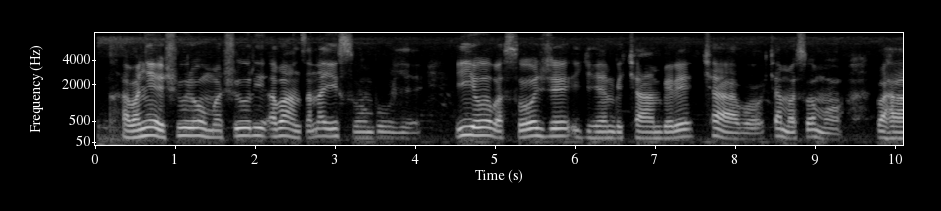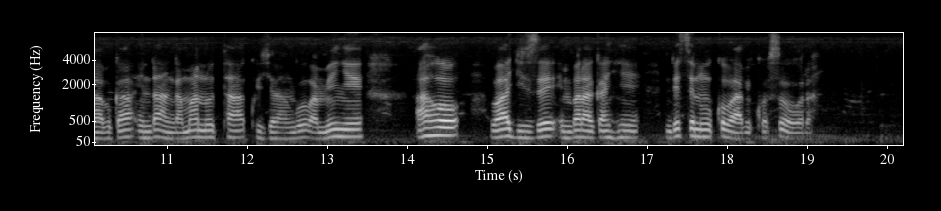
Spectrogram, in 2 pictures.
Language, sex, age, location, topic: Kinyarwanda, male, 18-24, Nyagatare, education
